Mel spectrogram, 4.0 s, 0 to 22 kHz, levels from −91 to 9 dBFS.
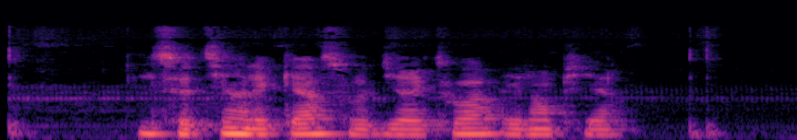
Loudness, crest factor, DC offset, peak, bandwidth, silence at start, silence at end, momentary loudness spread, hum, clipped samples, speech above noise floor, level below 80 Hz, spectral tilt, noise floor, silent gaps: -28 LUFS; 16 dB; under 0.1%; -12 dBFS; 11 kHz; 0.05 s; 0.4 s; 12 LU; none; under 0.1%; 31 dB; -60 dBFS; -7 dB/octave; -58 dBFS; none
